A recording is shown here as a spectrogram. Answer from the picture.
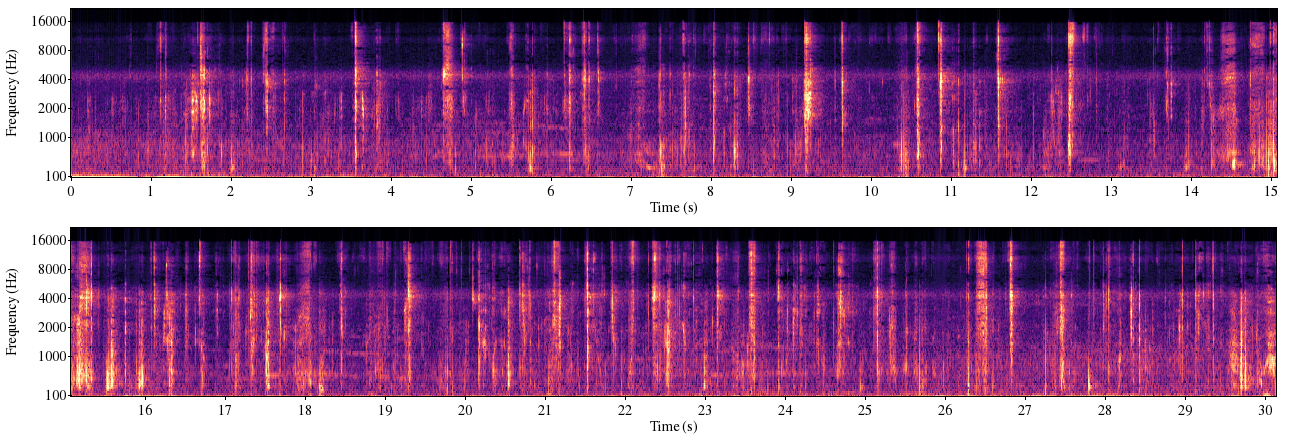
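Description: A person biting and chewing pickled chicken feet, with many sharp, crunchy clicks at an irregular pace.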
